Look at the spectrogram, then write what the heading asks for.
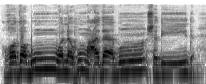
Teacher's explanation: غضب با کو واو سے ملائیں گے اس لیے کہ واو کے اوپر تشدید ہے. اب جب واو سے ملائیں گے تو دو پیش پورا نہیں پڑھنا ہے بلکہ صرف ایک ہی پیش پڑھنا ہے.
